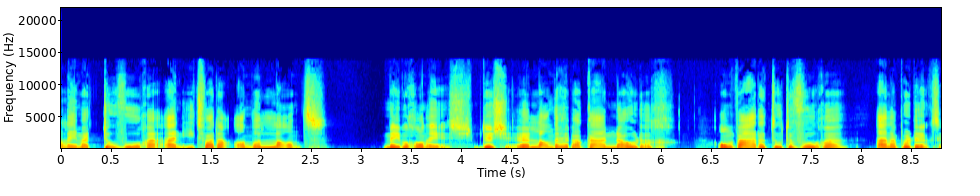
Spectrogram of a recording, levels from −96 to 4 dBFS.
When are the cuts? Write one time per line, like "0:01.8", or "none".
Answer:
none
